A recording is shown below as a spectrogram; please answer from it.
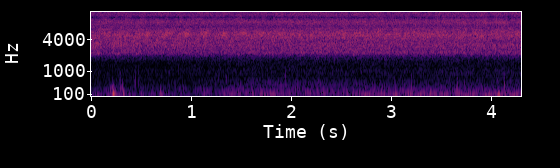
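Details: August morning cicada chorus by the Okawa River, Osaka, Japan: a constant bright hiss-like drone, with footfalls and a distant low hum of the city below it.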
